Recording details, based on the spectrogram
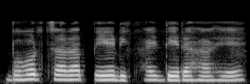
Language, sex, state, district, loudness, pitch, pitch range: Hindi, female, Arunachal Pradesh, Papum Pare, -15 LUFS, 205 Hz, 195-215 Hz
